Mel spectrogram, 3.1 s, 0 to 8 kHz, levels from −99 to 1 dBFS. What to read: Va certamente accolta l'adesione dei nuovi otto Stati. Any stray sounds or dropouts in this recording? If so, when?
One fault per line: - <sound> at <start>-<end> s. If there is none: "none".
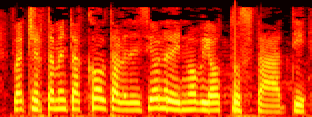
none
